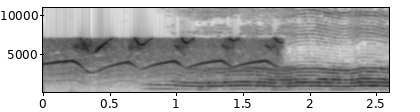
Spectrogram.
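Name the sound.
dental drill whirring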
